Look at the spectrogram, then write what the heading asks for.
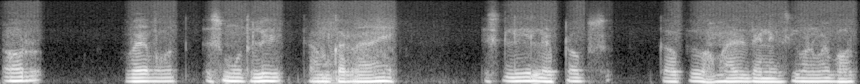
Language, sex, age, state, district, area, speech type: Hindi, male, 18-30, Rajasthan, Jodhpur, rural, spontaneous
